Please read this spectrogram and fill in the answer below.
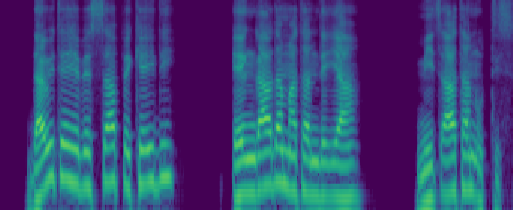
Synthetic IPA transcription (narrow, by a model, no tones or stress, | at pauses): d̪ɐwɪt̪ɛhɛbɛsːaːpːɛkɛjɪd̪ɪ | ɛŋɡaːd̪ɐmɐt̪ɐnd̪ɛʔɪjaː | miːt͡sʼaːt̪ɐnʊt̪ːɪs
